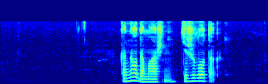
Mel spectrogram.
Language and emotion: Russian, sad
